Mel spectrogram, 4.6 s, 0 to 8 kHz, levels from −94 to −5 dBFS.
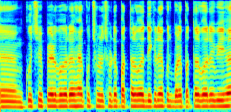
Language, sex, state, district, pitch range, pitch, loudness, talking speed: Hindi, male, Delhi, New Delhi, 150-160 Hz, 160 Hz, -15 LUFS, 220 wpm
